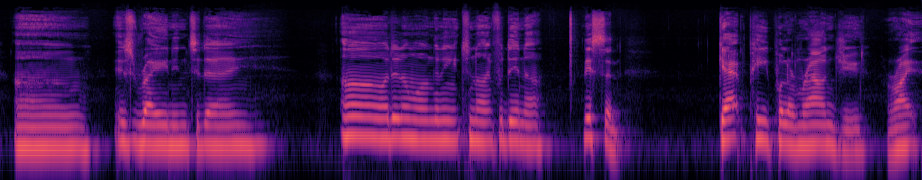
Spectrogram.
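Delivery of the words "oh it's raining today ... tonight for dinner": listless, lifeless, low-energy delivery. Mocking people who slouch at desks, imitating lifeless, no-energy speech. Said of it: "speak like this, no life in them".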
